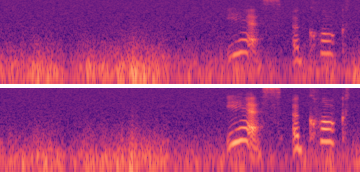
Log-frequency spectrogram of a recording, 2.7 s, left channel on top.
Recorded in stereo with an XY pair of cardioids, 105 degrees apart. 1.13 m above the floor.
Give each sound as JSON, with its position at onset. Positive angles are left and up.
{"t": 1.7, "sound": "a woman speaking", "azimuth_deg": -60}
